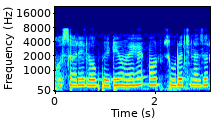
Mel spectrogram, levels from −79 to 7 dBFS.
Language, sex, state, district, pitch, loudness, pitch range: Hindi, female, Madhya Pradesh, Bhopal, 280 Hz, -15 LUFS, 275-290 Hz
